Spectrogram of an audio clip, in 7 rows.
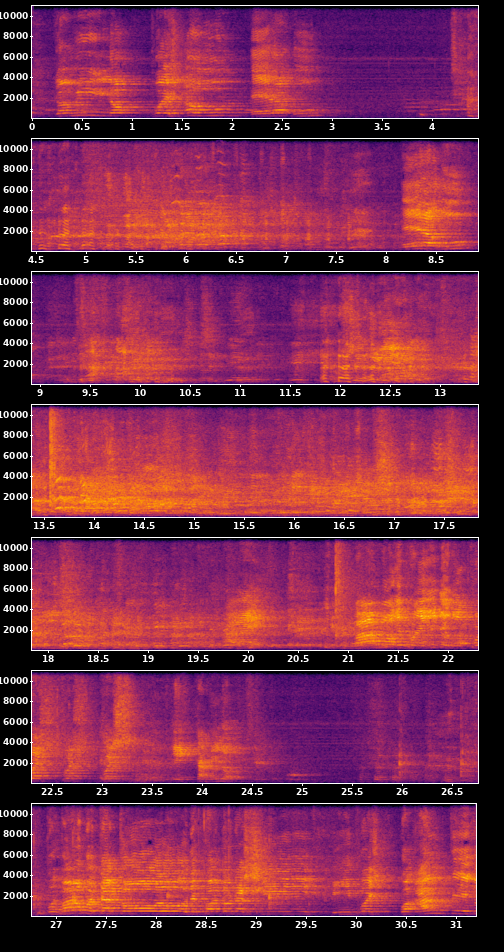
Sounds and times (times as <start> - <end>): Speech: 0.0 - 3.0, 8.2 - 9.0, 19.6 - 24.7, 26.8 - 31.2.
